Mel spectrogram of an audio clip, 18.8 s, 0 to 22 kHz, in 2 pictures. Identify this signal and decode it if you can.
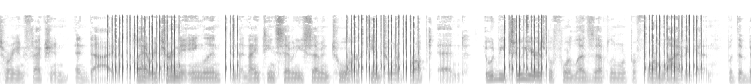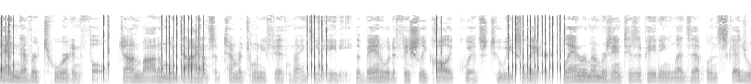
Pulse dialling, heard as clicks on a phone line, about 11 pulses a second, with speech in English. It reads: 0 2 0 6 8 2 1 6 3 1 8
